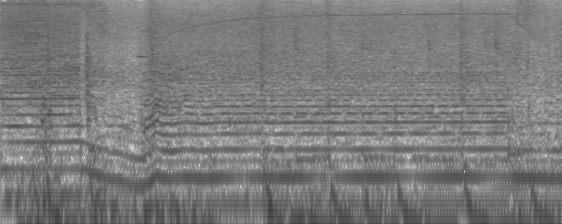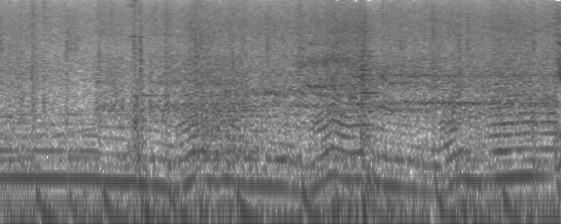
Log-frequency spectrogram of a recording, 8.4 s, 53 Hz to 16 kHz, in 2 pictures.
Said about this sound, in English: You're driving my car's older sister tonight, the Mazda RX-7 Turbo 2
